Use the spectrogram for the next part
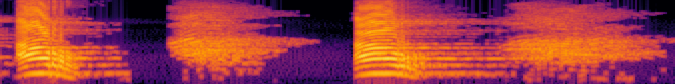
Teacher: Baik, agak masuk sedikit ke belakang. Jadi punggung lidah menyentuh langit-langit bagian depan. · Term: Huruf ro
